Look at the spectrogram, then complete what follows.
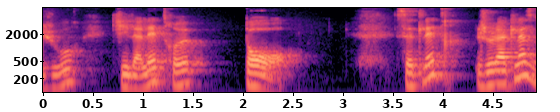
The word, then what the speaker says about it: ط: Elle ne se prononce pas te, mais to.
